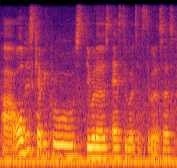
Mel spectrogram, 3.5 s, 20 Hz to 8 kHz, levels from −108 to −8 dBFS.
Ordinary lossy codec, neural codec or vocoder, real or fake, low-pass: none; none; real; 7.2 kHz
